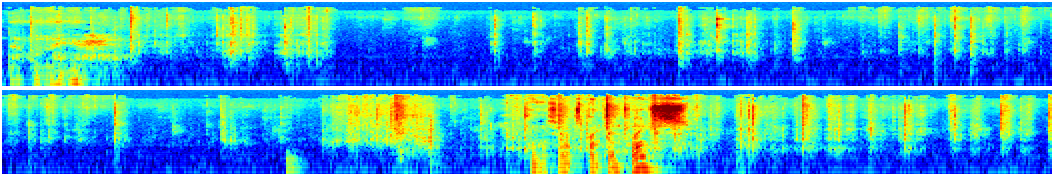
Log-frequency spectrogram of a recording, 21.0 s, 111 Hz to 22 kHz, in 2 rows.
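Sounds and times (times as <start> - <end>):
plastic toy parts clicking: 1.2 - 3.3, 4.8 - 8.1, 12.5 - 21.0.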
